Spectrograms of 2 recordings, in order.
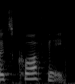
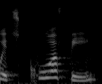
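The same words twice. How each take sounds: First: The accent is relaxed and casual. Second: The accent is exaggerated and dramatic. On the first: The speaker calls it right. "I'm saying" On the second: The speaker calls it wrong. "I'm not going"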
